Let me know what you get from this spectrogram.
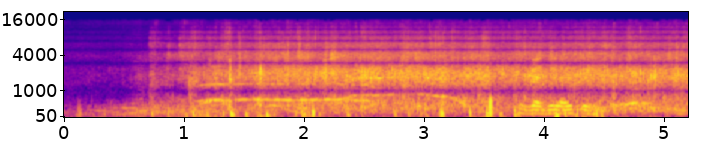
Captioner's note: applause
